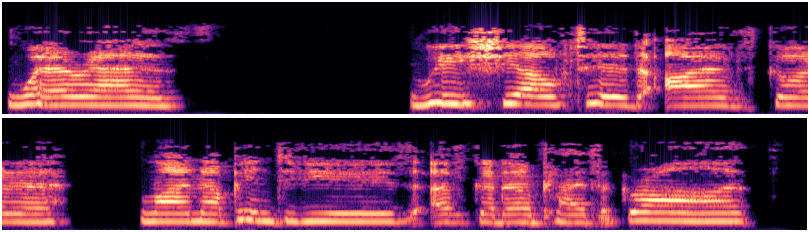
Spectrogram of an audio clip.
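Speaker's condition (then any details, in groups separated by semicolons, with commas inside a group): Cerebral palsy; worsened at start of year 12, low energy, poor balance, unable to move for days, therapies during schooling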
